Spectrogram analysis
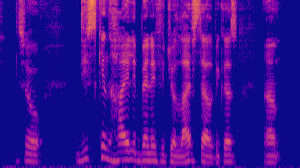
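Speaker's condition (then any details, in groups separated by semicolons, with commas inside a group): No condition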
